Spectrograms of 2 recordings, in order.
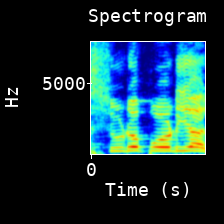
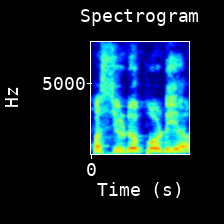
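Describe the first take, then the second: First: The word begins without any p sound. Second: The word begins with an audible p sound. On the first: This is how the word is actually said. "बोलते हैं सूडोपोडिया" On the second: This is how the word is written. "लिखते हैं पसीडोपोडिया"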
